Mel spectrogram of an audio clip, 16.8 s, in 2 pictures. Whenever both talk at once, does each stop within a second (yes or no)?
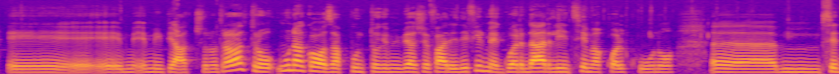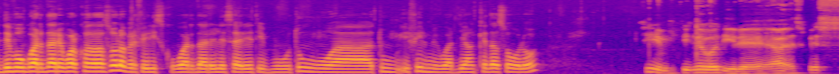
yes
